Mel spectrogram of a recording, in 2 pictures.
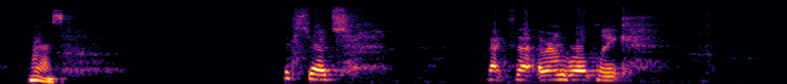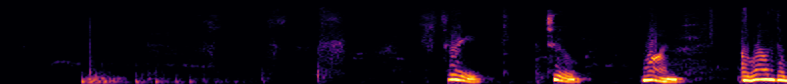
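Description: A woman talks and gives instructions over an online call, in bursts with pauses.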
